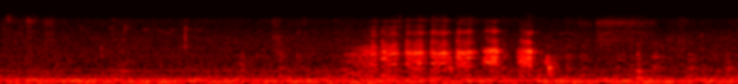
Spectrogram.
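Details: Backyard hens: a fast, rising series of loud, harsh clucking notes midway through, with fainter notes before and after over a low steady rumble.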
